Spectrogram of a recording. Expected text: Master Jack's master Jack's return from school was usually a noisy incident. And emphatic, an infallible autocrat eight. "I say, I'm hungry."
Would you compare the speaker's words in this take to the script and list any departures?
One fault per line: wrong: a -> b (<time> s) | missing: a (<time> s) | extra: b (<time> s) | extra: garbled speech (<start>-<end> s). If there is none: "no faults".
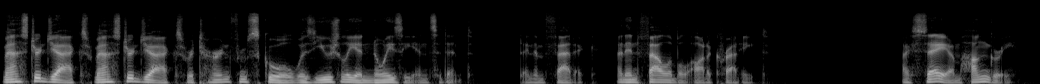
no faults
